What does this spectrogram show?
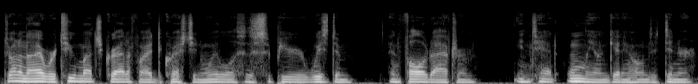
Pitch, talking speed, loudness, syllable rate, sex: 115 Hz, 200 wpm, -19 LUFS, 6.1 syllables/s, male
